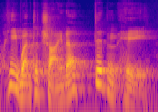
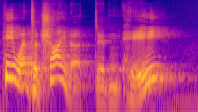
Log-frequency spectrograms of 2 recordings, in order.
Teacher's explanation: If we use a falling intonation, we are asking for confirmation. · But if we use a rising intonation, what we're doing is we're actually asking a question.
